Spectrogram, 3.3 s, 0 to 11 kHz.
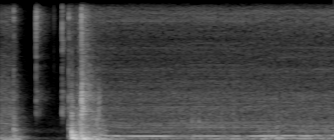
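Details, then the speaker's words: Passenger-side electric window on a 2004 VW T5 Combi, slow and noisy, after reassembly: a big clunk midway, then a strained motor hum as the glass creeps slowly, the regulator cable audibly struggling. "okay so it works but there's a big clunk in between"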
